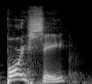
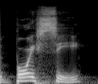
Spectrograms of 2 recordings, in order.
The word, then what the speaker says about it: Boise: Joining us now from Boise, and you'll notice, Sam, I pronounced it correctly, Boise, not Boise.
